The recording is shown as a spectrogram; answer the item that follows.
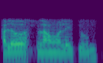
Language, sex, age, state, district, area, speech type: Urdu, male, 30-45, Bihar, Purnia, rural, conversation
